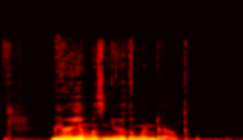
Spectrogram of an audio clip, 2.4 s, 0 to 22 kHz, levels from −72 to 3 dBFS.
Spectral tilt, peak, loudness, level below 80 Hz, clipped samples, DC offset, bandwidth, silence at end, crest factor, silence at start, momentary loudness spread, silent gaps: -7.5 dB/octave; -10 dBFS; -22 LUFS; -50 dBFS; under 0.1%; under 0.1%; 16.5 kHz; 0.25 s; 14 dB; 0.15 s; 14 LU; none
